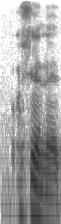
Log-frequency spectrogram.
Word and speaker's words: Oceanid: the uh oceanid said oceanid yeah oceanid yeah like the ocean qu let's Pon try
